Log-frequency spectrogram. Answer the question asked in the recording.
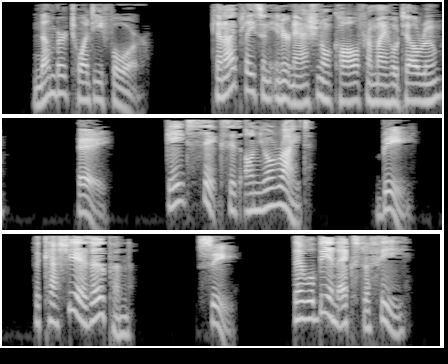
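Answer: C: There will be an extra fee.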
